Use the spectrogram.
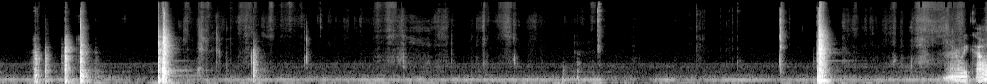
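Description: Scissors cutting vintage sewing instruction sheet paper for junk journal pockets, giving a few sharp, quiet snips spaced apart against a soft background hum.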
